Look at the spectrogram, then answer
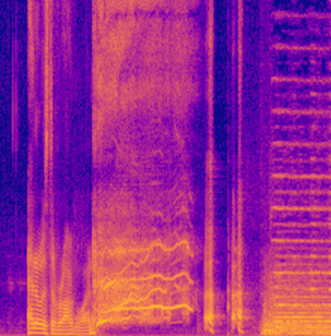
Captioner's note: he laughs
